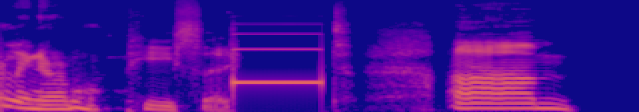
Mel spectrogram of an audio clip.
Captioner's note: beep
